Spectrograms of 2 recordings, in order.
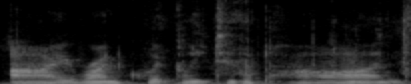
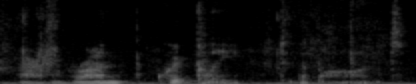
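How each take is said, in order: First: Said in the usual way. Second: Softly whispered repeat; whispered reread for the child. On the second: Shown as a demonstration. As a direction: whisper the sentence back.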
